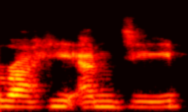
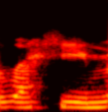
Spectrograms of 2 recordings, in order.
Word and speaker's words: Rahi: People always think my name is Dr. Rahim. And I'm like, no, it's Rahi. Rahi MD.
